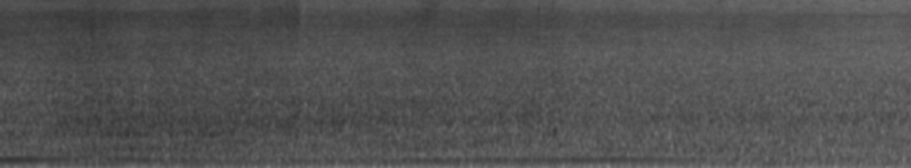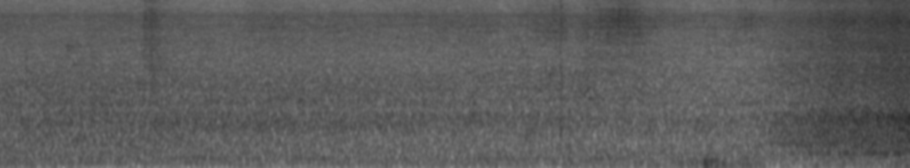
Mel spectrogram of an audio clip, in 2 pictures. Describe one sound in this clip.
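An electric train hums and whirs steadily as it glides past.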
